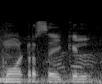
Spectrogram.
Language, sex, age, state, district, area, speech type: Telugu, male, 18-30, Andhra Pradesh, Sri Satya Sai, rural, spontaneous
